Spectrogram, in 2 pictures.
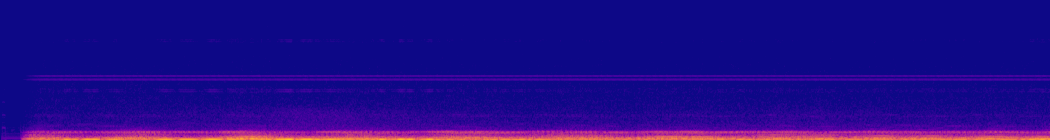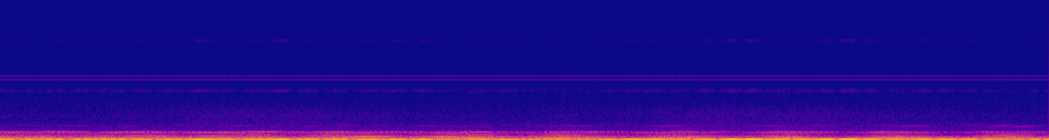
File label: Pulsing Lab Machine; ghosts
